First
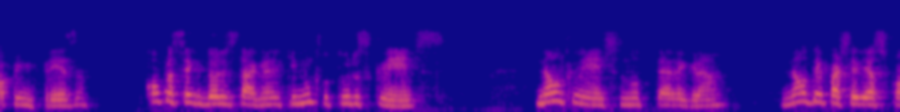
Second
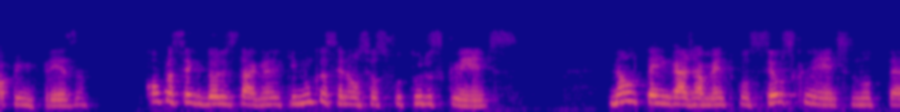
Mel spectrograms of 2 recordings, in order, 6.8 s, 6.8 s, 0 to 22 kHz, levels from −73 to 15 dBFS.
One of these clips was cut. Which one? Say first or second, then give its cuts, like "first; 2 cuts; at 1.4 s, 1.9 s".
first; 2 cuts; at 2.4 s, 4.2 s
